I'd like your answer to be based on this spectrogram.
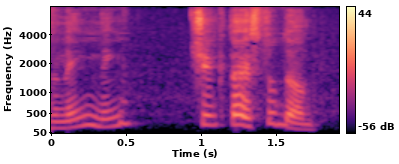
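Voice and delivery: ordinary delivery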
